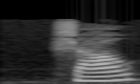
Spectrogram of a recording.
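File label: "shao" Mandarin Chinese, second tone, pinyin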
